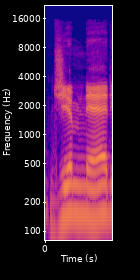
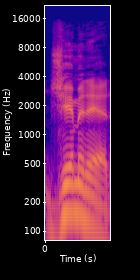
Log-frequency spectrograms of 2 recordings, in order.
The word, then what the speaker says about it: Jim Ned: Jim Ned, yeah. – And I always thought they pronounced it Jim and Ed High School.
